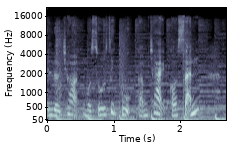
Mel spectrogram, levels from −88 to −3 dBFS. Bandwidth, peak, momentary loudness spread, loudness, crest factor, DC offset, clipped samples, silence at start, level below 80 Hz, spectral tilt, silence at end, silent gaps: 16 kHz; -6 dBFS; 6 LU; -24 LUFS; 18 dB; 0.7%; under 0.1%; 0 s; -34 dBFS; -5 dB/octave; 0 s; none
